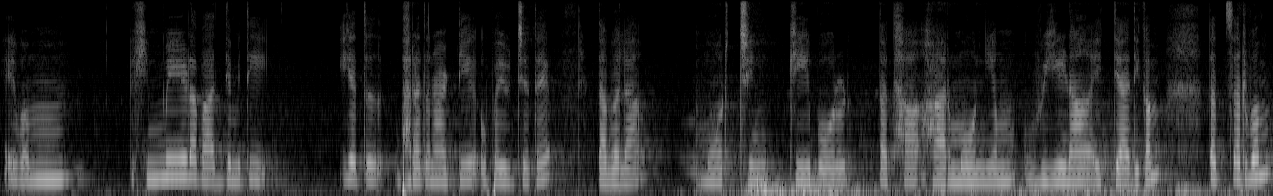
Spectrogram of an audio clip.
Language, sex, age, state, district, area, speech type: Sanskrit, female, 18-30, Karnataka, Uttara Kannada, rural, spontaneous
